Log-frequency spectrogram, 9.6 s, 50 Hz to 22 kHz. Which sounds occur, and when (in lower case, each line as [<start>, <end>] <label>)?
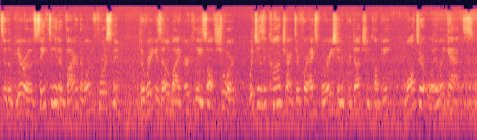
[0.01, 2.44] man speaking
[0.03, 9.55] background noise
[2.71, 4.67] man speaking
[4.89, 7.83] man speaking
[8.09, 9.51] man speaking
